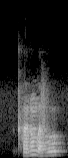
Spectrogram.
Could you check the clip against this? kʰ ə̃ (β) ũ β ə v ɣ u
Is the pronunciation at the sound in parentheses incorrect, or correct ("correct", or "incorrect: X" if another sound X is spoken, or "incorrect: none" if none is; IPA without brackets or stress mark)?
incorrect: ð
